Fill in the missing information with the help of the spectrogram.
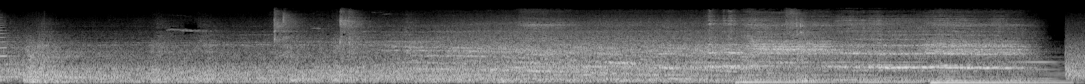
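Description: A train entering a single-track section rumbles loudly and steadily along the track, with clattering wheel noise and a low droning hum joining near the end before the sound abruptly drops away as it comes to a stop.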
